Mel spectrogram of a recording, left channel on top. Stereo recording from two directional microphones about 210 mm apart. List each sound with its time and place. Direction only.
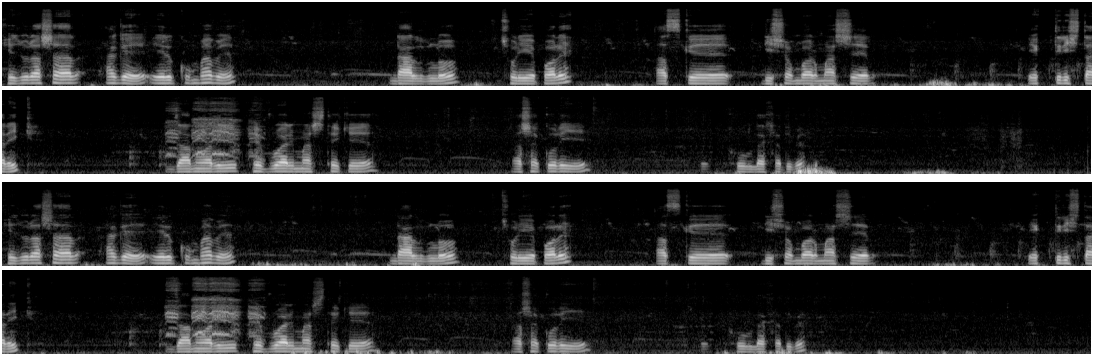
0.0 s speech: 10° left (ahead or behind)
3.9 s speech: 15° left (ahead or behind)
10.2 s speech: 15° left (ahead or behind)
13.1 s speech: 30° right (ahead or behind)
13.4 s speech: 10° left (ahead or behind)
16.0 s speech: 15° left (ahead or behind)
18.3 s speech: 5° left (ahead or behind)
